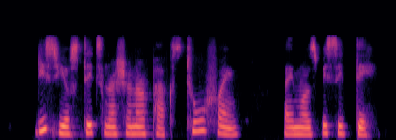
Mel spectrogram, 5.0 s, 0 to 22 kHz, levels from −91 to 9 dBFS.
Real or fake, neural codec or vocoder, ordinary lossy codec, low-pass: fake; codec, 16 kHz, 1 kbps, X-Codec, HuBERT features, trained on LibriSpeech; none; 7.2 kHz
